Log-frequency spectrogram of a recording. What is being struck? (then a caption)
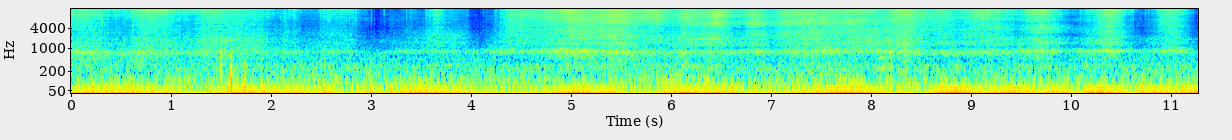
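Container filled with dry couscous. A container filled with dry couscous is shaken, giving a steady, sand-like hissing rustle that swells and fades in waves across the clip. The grains produce a bright, airy texture over a low background rumble, with no distinct separate hits.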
